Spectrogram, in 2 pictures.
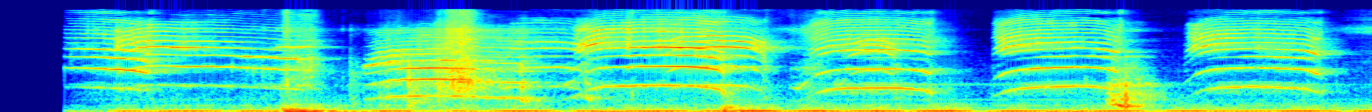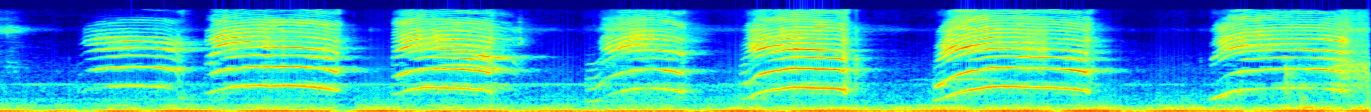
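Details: Kittens meowing: about a dozen short, clear, arched meows with rich harmonics, coming one after another roughly every second over a steady low hum.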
